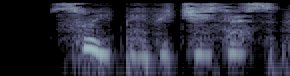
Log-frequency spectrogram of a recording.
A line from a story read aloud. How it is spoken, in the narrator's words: I whispered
